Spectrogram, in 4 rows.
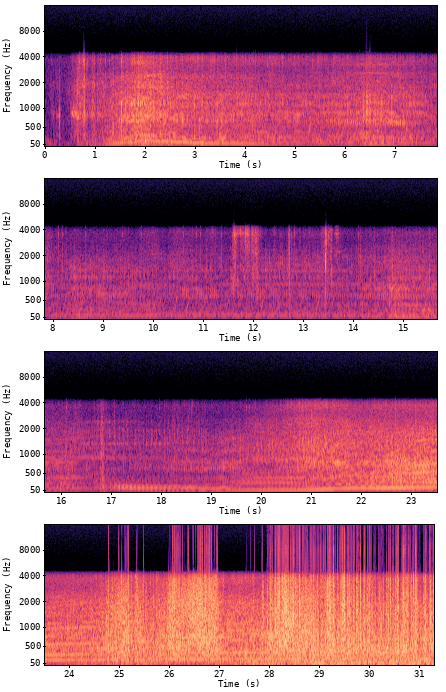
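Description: Small outboard motor on an inflatable boat starting about a second in, briefly revving and settling to idle. From about 20 s it revs up and holds a steady higher speed as the boat gets under way, growing louder toward the end.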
